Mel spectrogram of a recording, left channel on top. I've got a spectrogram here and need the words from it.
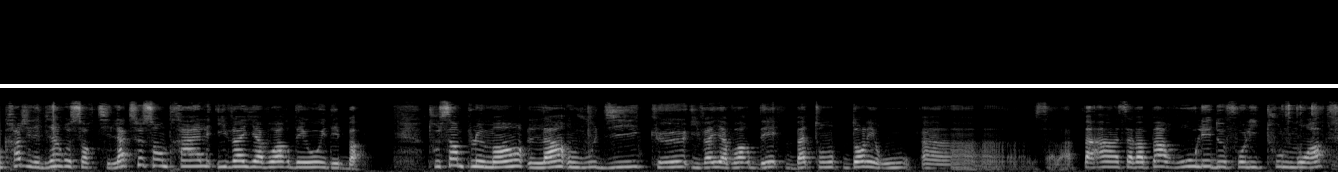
il est bien ressorti. L'axe central, il va y avoir des hauts et des bas. Tout simplement, là, on vous dit qu'il va y avoir des bâtons dans les roues. Ça va pas rouler de folie tout le mois.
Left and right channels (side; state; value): left; silent; digital silence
